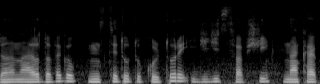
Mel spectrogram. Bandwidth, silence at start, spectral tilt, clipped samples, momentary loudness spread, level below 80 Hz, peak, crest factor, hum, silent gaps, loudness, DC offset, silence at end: 15 kHz; 0 s; -8 dB/octave; under 0.1%; 6 LU; -54 dBFS; -10 dBFS; 16 dB; none; none; -28 LUFS; under 0.1%; 0 s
